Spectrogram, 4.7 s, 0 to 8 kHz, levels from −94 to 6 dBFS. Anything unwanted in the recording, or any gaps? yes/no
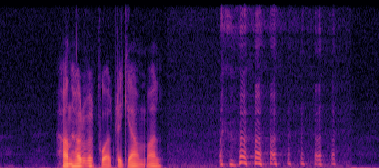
yes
